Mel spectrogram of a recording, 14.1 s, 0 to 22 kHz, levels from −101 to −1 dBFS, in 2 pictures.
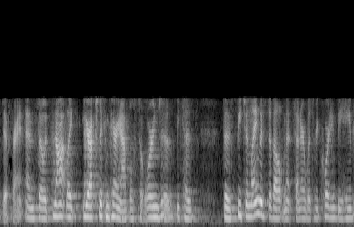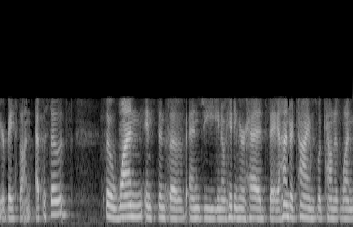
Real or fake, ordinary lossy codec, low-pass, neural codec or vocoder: real; AAC, 24 kbps; 3.6 kHz; none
